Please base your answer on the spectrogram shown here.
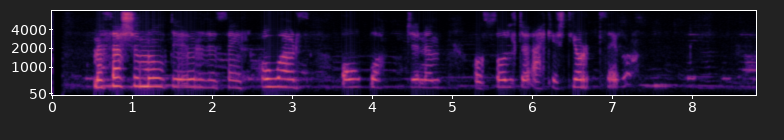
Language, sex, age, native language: Icelandic, male, 18-19, Icelandic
